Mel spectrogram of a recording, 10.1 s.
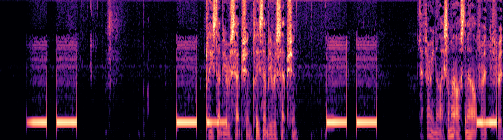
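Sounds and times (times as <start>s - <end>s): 
telephone ringback from a hotel room call to reception: 0.5s - 1.6s, 3.5s - 4.5s, 6.5s - 7.6s, 9.5s - 10.0s
speech: 4.2s - 6.1s, 8.5s - 10.0s.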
